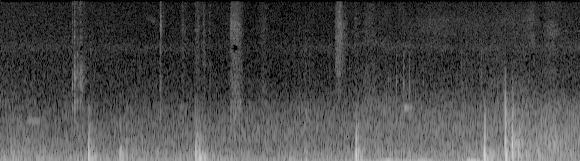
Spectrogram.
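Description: Distant fireworks shells bursting: about six dull booms at irregular intervals over a low rumble, two coming close together near the end.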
